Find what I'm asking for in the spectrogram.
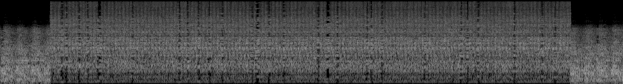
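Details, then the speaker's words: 1973 VW Super Beetle with new stainless EMPI header, first start of the year: steady, even idle under a loud rushing hiss, no knocks or stumbles; quieter than before the header, though the camera doesn't capture the real sound. "it is definitely quieter than it was before and I've said this in my other videos this camera does not actually indicate what it sounds like"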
